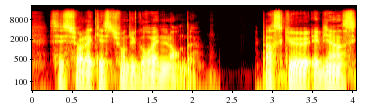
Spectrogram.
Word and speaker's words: Groenland: Groenland, non, parce que parfois on le prononce mal, mais c'est bien Groenland avec un N.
